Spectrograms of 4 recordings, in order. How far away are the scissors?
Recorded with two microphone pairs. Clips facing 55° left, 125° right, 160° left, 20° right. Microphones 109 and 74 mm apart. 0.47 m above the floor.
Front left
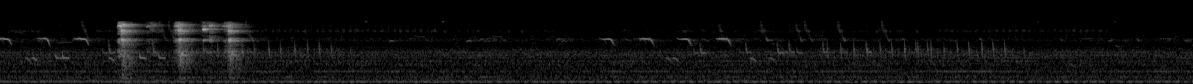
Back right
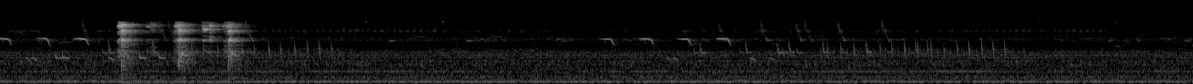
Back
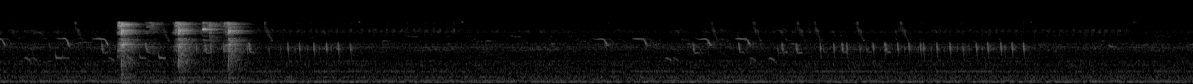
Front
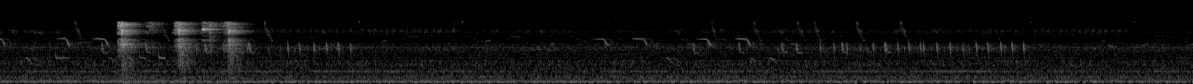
About 1.2 m.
